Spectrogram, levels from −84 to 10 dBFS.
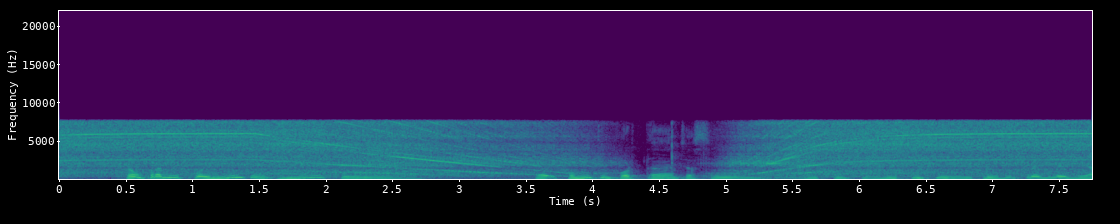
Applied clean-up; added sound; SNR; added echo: none; Power tool; -1 dB; none.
